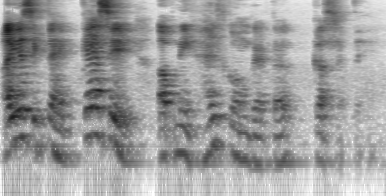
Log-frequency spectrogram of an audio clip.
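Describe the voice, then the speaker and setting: A man's voice: fairly high pitch, sing-song, normal speed, a bit bright, roomy sound, far from the mic. A man, a wellness host persuasively and emphatically explaining ideas to his viewers. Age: 60s. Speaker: health and wellness channel host. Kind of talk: explanatory talk to camera.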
